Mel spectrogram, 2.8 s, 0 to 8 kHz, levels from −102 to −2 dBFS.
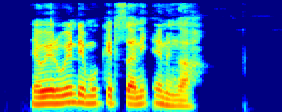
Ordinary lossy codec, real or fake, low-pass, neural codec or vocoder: none; real; 7.2 kHz; none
